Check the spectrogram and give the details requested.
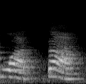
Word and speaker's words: guatá: La palabra guatá, la raíz de la palabra, es más fuerte en la última vocal, la sílaba tónica.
